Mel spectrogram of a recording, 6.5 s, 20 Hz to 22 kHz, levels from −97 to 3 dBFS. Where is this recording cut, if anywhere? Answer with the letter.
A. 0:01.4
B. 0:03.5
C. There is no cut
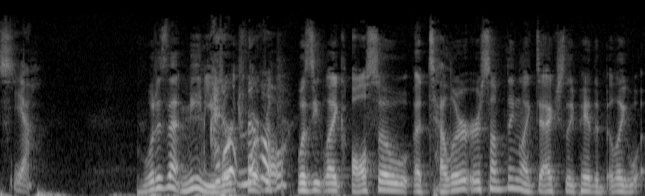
A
